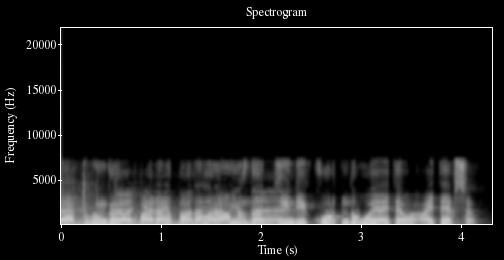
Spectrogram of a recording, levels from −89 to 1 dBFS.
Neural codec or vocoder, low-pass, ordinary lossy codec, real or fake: none; 7.2 kHz; none; real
